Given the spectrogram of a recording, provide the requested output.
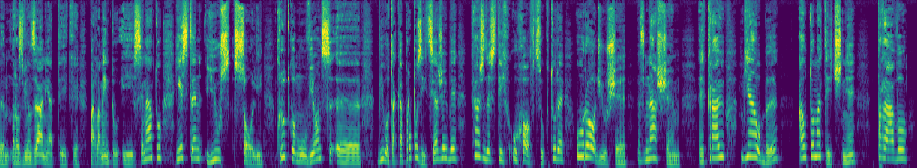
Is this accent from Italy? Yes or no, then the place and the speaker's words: yes; Italy; Polish is a second language; bo pochodzę z takiego kraju, który jest fantastyczny, ten kraju, który wymyślił prawo, ta rzymska cywilizacja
